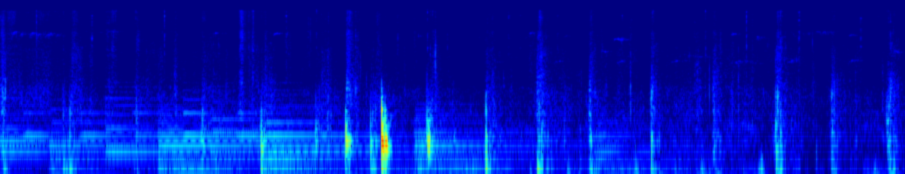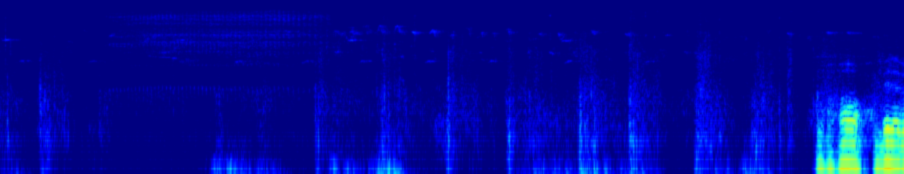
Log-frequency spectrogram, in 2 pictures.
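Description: Footsteps crunch on a forest trail.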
